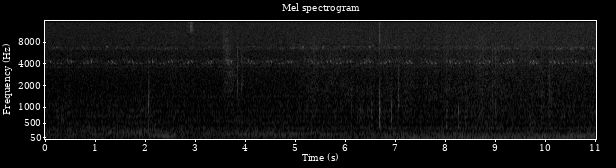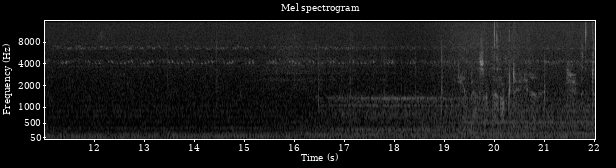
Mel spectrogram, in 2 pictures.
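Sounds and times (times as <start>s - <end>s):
insects chirping: 0.0s - 22.0s
high pulsing trill: 16.0s - 22.0s.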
